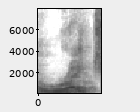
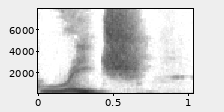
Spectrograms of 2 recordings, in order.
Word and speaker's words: Raich: What could be Filburn is episode 5, and then that Reich case, but, and it's spelled R-A-I-C-H, but I think it's pronounced Reich and not Rach.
